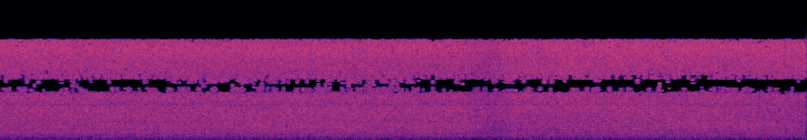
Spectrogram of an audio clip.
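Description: Small waterfalls spilling down the rocky wall of a sinkhole: a steady, even rush of falling and splashing water.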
